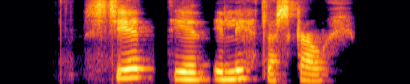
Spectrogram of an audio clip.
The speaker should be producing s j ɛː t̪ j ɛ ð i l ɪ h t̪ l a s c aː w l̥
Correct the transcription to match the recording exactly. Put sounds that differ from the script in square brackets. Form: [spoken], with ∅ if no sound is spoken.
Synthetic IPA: s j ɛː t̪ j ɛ ð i l ɪ h t̪ l a s [k] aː w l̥

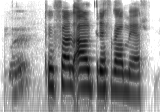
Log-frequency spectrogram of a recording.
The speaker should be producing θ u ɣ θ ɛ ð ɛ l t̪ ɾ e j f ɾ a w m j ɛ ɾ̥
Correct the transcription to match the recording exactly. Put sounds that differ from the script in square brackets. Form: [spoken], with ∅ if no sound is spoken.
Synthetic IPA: θ u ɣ [f] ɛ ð [a] l t̪ ɾ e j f ɾ a w m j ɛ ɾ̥

